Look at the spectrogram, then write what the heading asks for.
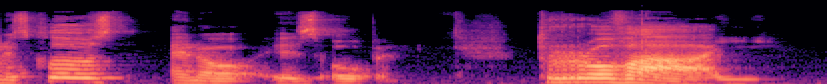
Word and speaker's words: trovai: Trovai. It's the same thing as ttardai, right? It's a-i. Notice the rolled R in trovai. And notice the closed O because the accent is on the A vowel. The O is in the unaccented position.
